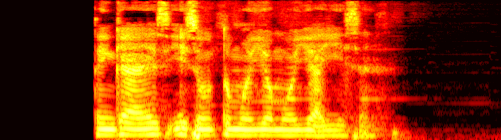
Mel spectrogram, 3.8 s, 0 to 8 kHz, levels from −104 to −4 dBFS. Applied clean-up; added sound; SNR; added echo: neural mask model DeepFilterNet 3.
